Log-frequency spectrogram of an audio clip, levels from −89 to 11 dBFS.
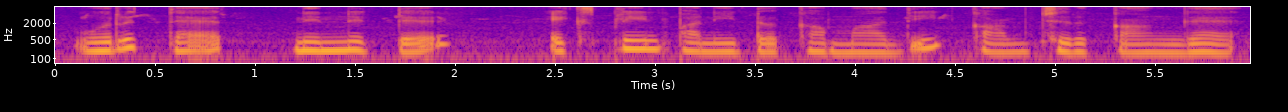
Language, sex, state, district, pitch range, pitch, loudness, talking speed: Tamil, female, Tamil Nadu, Nilgiris, 180-215 Hz, 190 Hz, -20 LUFS, 60 wpm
